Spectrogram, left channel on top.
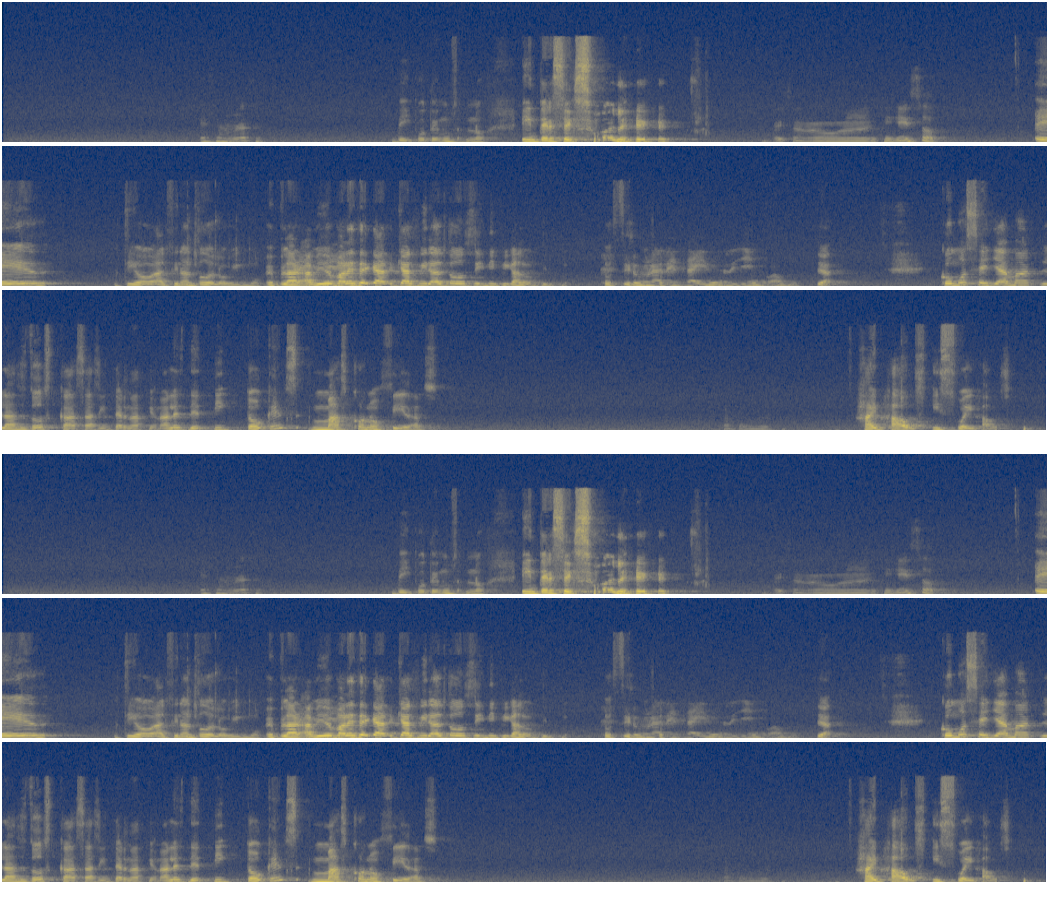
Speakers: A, on the left (about 75°); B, on the right (about 25°).
A: Esa no me la sé.
B: de hipotenusa, no, intersexuales. <laughs>
A: Eso no. ¿Qué es eso?
B: Es, tío, al final todo es lo mismo. En plan,
A: Pero Es
B: a mí
A: que
B: me parece que, al- que al final todo significa lo mismo. <laughs> Lo siento.
A: Es una letra ahí de relleno, vamos.
B: Ya. ¿Cómo se llaman las dos casas internacionales de TikTokers más conocidas?
A: Tampoco me lo sé.
B: Hype House y Sway House.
